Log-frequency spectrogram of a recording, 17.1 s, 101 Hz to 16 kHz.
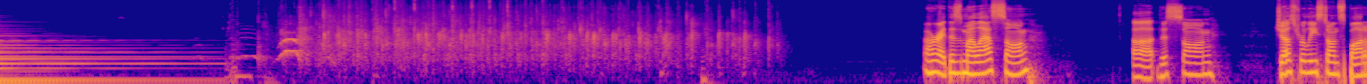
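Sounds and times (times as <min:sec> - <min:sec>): acoustic guitar chord ringing: 0:00.0 - 0:02.8
person whooping: 0:02.9 - 0:04.2
audience applauding: 0:02.9 - 0:09.9.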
